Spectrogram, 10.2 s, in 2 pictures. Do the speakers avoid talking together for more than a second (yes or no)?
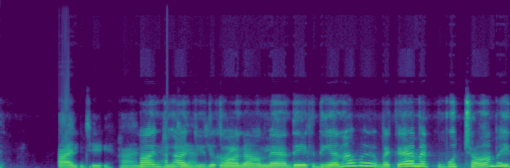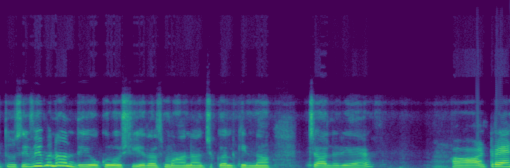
no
